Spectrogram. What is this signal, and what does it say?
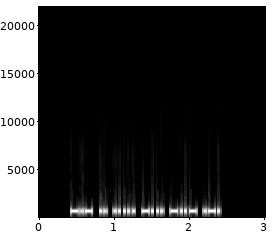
Morse code, heard as a keyed tone, about 38 wpm, 700 Hz. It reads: KI5BXR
